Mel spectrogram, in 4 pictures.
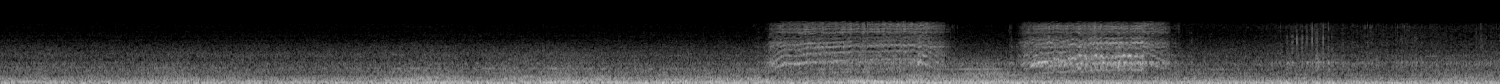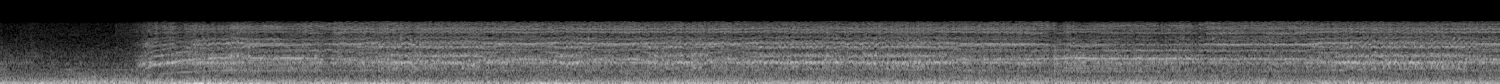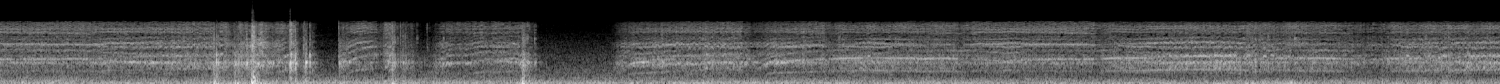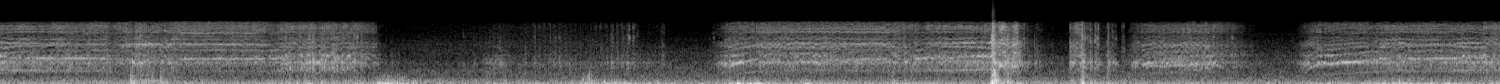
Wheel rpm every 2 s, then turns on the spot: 0, 0, 0, 20, 100, 90, 10, 10, 110, 160, 160, 160, 160, 160, 160, 160, 120, 80, 120, 160, 160, 160, 160, 160, 60, 20, 130, 120, 60, 130.
12-16 48-52 56-58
